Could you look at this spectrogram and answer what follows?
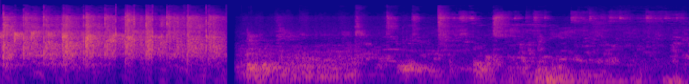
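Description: An audience at a poetry gathering in Moradabad claps loudly and steadily to welcome a poet to the stage, the burst cutting off abruptly, followed by shuffling, thumps and murmuring crowd noise.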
